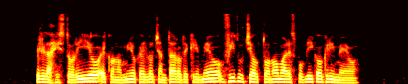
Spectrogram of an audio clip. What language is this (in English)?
Esperanto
